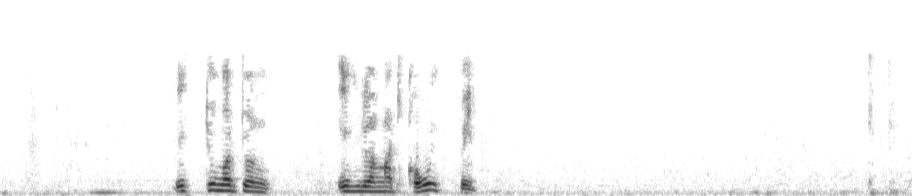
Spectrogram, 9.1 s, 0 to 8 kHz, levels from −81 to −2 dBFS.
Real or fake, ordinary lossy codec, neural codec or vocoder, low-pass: fake; MP3, 24 kbps; codec, 24 kHz, 6 kbps, HILCodec; 7.2 kHz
